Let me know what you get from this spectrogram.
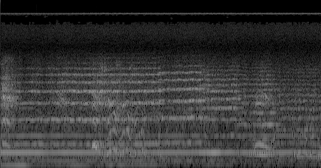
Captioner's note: crying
